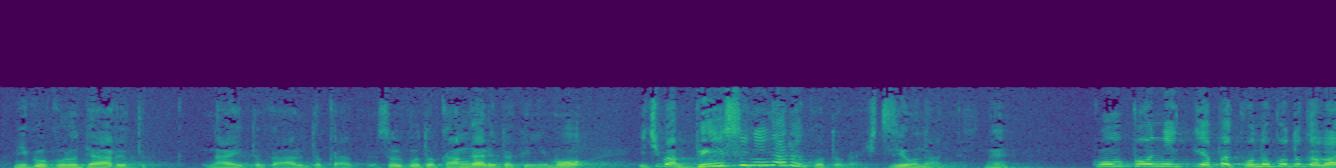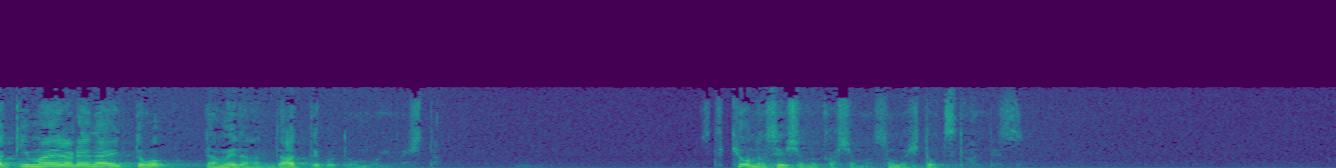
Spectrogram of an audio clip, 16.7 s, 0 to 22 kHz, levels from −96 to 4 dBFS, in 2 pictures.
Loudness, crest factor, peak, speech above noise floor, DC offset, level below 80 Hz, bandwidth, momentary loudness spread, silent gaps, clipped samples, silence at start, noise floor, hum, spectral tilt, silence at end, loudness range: -23 LUFS; 18 dB; -6 dBFS; 39 dB; under 0.1%; -50 dBFS; 11 kHz; 17 LU; none; under 0.1%; 0.1 s; -62 dBFS; none; -5.5 dB/octave; 2 s; 12 LU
